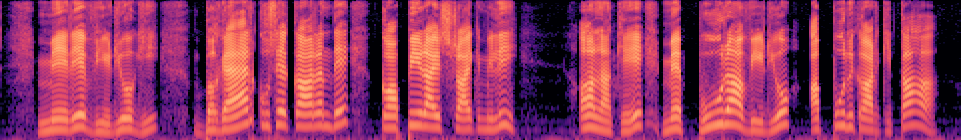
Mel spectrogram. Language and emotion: Dogri, angry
